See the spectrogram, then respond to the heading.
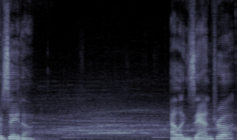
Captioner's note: audience cheers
